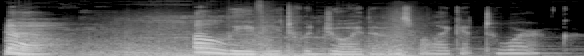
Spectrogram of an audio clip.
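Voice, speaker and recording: A woman voicing a playful, haughty goddess in an intimate fantasy audio roleplay, teasing and condescending toward a captive mortal in measured, theatrical speech. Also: mid-range voice, vocal fry, background noise, natural voice. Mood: gleeful, condescending. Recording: long reverb with music behind. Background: orchestral music.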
